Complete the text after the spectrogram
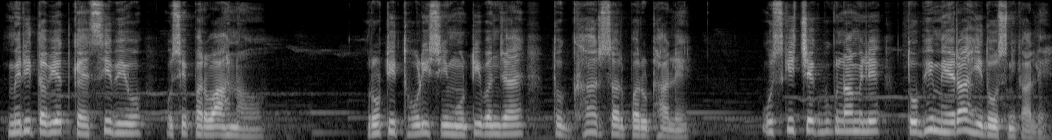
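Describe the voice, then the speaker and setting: A man's voice: fairly high pitch, close to an everyday voice. A man voicing an outspoken young adult daughter in a story, earnest and firm. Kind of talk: storybook character dialogue. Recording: background music under the voice.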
